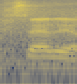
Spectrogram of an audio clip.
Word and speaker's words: said: 발음은 said야, said. said. said. 그럼 발음은 뭐하고 똑같다? 얘하고 똑같단 말이야.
